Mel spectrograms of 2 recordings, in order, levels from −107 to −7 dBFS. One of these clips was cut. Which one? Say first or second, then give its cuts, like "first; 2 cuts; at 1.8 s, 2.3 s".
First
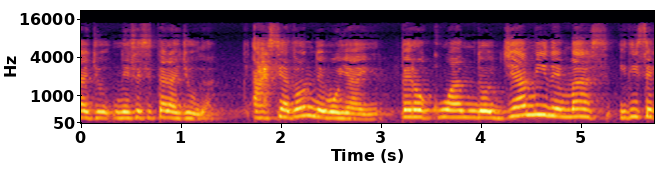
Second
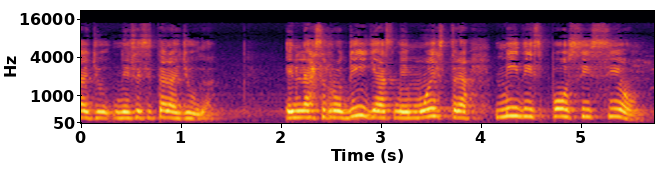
first; 2 cuts; at 1.6 s, 3.1 s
